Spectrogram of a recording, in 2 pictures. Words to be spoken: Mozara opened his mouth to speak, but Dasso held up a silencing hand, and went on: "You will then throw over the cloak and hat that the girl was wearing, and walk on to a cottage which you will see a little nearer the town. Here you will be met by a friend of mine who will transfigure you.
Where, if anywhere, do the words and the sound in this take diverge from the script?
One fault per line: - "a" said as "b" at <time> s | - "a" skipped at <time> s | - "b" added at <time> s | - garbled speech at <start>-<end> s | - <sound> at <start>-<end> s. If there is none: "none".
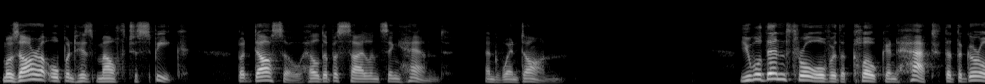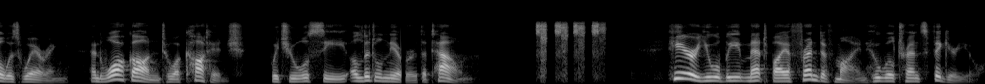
- dropout at 13.9-13.9 s
- laugh at 15.2-15.9 s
